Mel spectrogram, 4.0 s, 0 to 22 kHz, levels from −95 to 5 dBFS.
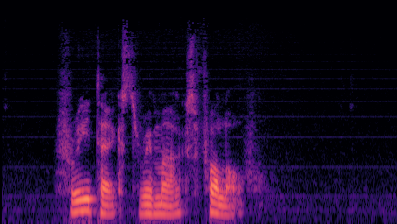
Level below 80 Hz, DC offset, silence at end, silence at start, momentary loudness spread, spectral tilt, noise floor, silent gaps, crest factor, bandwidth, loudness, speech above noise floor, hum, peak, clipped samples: -68 dBFS; under 0.1%; 1.55 s; 0.6 s; 11 LU; -7 dB/octave; -72 dBFS; none; 20 dB; 13.5 kHz; -29 LUFS; 43 dB; none; -10 dBFS; under 0.1%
